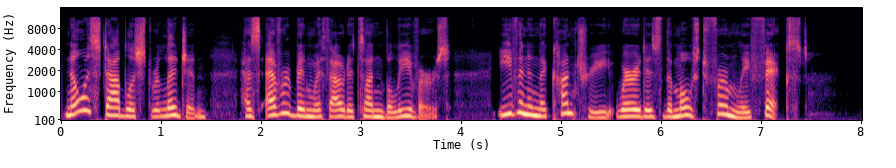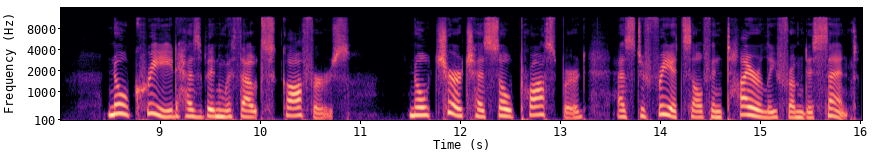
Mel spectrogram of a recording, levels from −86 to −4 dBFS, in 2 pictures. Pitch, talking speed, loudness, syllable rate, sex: 225 Hz, 140 wpm, -17 LUFS, 4.7 syllables/s, female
